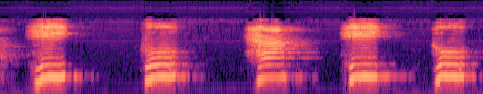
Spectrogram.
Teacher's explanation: Keluarkan hams roh mengalir napas kita. Istigfal infita. · H itu keluar dari tenggorokan kita paling bawah. Dan huruf H itu huruf yang lembut. Dan di antara huruf dialah yang paling lemah.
